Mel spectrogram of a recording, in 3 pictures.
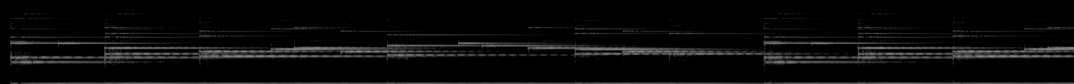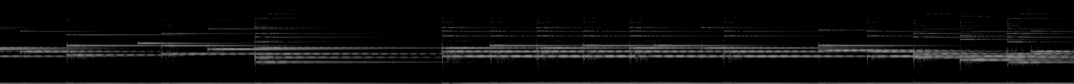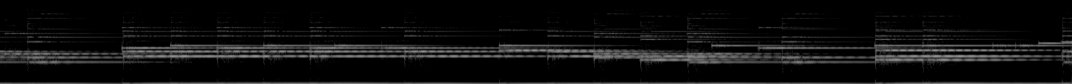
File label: bpm128; anpanman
